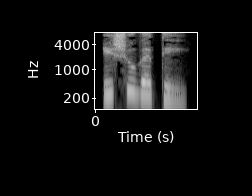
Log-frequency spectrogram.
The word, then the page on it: ಇಷುಗತಿ: iṣugati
